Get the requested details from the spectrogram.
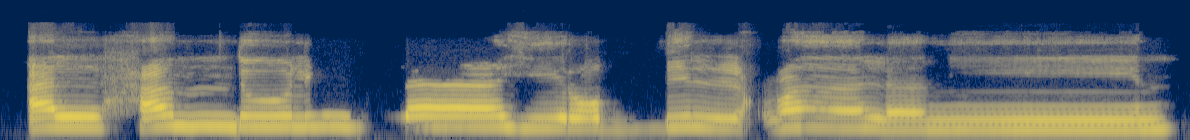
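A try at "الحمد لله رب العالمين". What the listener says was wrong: Tinggal nanti dikonsistenkan aja panjang di belakangnya itu ya Bun, ketika satu ayat kita berhenti.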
